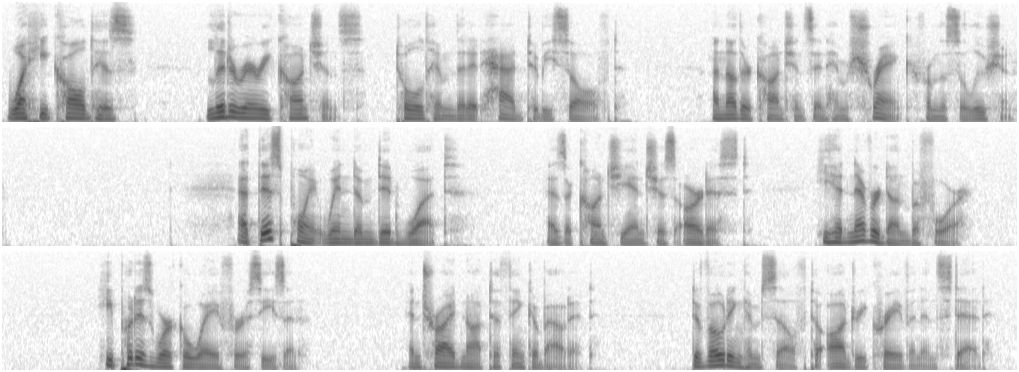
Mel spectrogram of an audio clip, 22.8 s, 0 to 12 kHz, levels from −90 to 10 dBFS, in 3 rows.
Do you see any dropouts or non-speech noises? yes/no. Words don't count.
no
